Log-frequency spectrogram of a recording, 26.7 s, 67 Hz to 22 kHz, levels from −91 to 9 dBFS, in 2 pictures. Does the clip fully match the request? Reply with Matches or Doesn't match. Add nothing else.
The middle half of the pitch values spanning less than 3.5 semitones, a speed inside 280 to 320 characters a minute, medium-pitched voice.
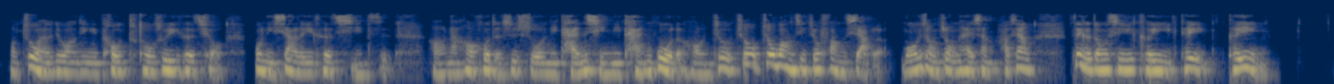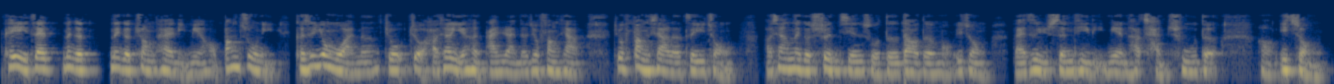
Matches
